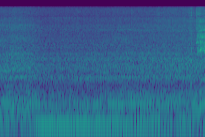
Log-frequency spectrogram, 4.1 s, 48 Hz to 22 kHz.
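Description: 1997 Chevrolet Camaro Z/28's LT1 V8 running at about 2,000 rpm as the car gathers speed, heard from inside the cabin as a steady low drone.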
